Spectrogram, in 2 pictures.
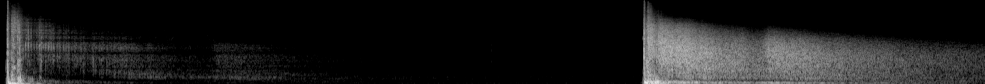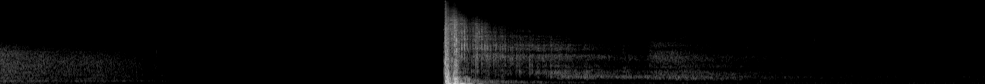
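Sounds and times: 
artillery grenade launcher: 6.4s - 10.0s.

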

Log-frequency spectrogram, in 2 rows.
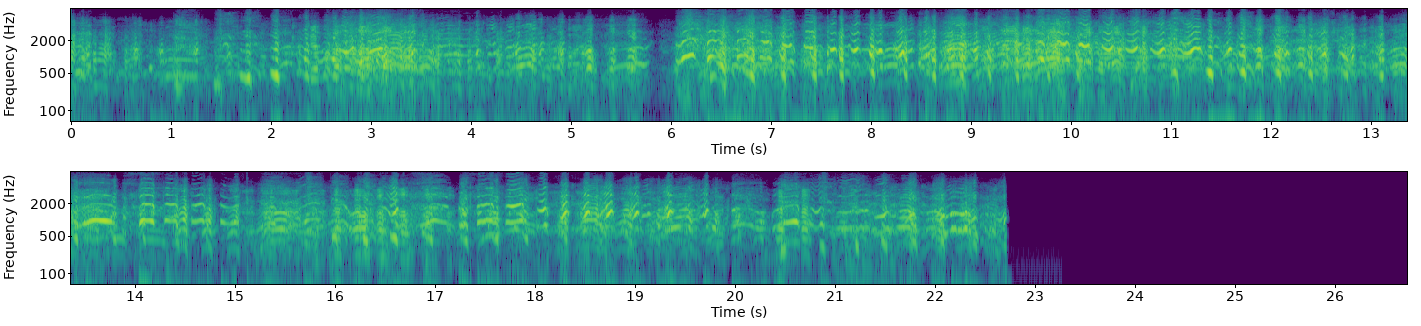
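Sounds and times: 
laughter: 0.0s - 22.8s
breathing vocal effects: 20.0s - 20.4s.

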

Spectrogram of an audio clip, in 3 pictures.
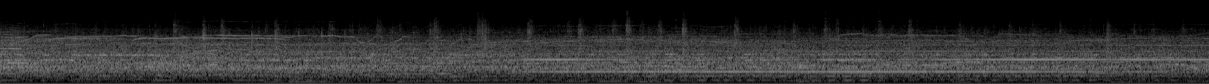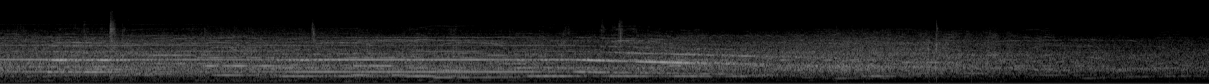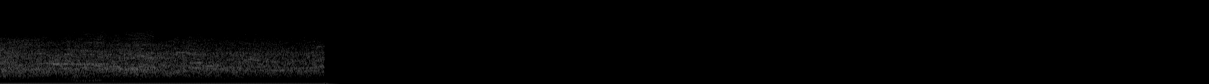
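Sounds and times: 
sports crowd: 0.0s - 27.5s.

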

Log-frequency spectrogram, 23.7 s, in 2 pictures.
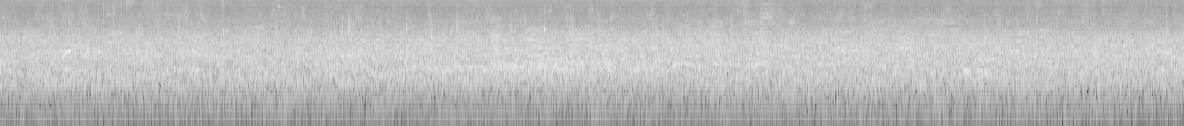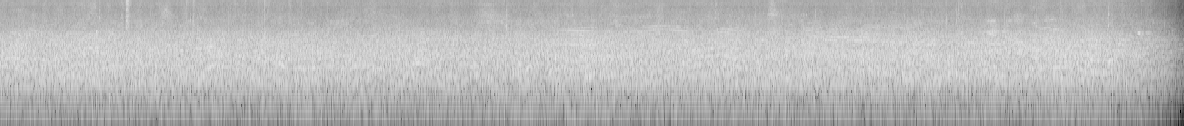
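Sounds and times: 
large stadium crowd walla: 0.0s - 23.6s.

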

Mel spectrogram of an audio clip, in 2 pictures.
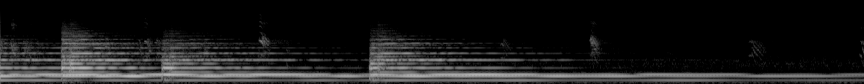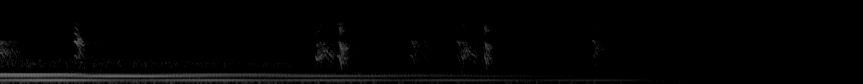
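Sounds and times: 
church bells: 0.0s - 12.6s.

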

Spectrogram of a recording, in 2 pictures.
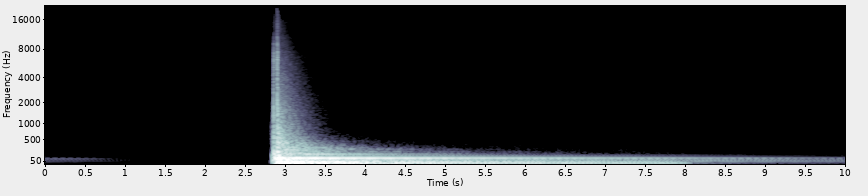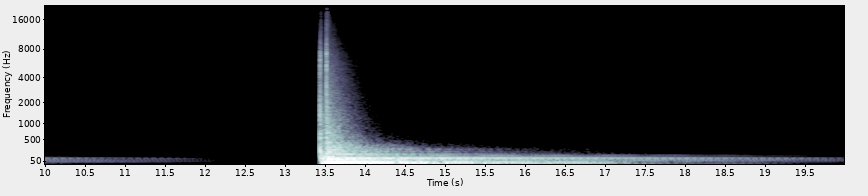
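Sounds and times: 
large concert bass drum flam: 2.8s - 8.1s, 13.4s - 17.7s.

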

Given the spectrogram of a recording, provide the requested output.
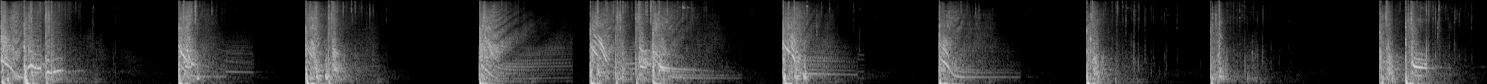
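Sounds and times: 
bullet ricochet: 0.0s - 1.0s, 1.8s - 2.5s, 3.1s - 3.7s, 4.8s - 8.6s, 9.4s - 10.2s, 13.8s - 14.6s.

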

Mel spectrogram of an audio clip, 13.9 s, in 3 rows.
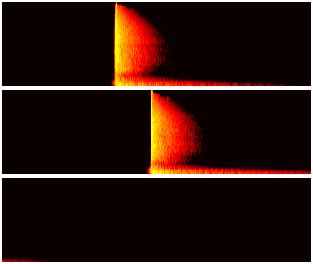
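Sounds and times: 
single marching bass drum hit with a whip beater: 1.7s - 3.0s, 6.9s - 8.2s.

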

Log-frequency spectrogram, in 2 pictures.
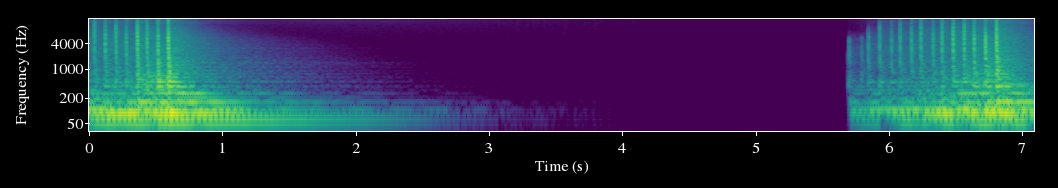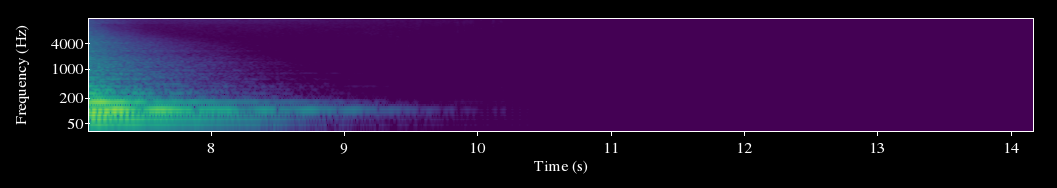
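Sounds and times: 
28 inch taiko drum roll with hard beater: 0.0s - 1.9s, 5.8s - 8.0s.

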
